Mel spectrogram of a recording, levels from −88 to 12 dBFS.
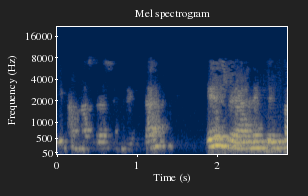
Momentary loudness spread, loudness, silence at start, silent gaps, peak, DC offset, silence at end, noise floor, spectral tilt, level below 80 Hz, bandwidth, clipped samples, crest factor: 19 LU; -18 LUFS; 0 s; none; -4 dBFS; under 0.1%; 0 s; -48 dBFS; -7.5 dB/octave; -58 dBFS; 7.6 kHz; under 0.1%; 16 dB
